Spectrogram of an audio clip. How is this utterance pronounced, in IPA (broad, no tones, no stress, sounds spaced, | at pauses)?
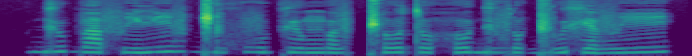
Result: ɡʲ u b a f i j i v ɡ͡ǁ i xʷ v u kʲ o ŋʷ a v ǁ o t o h o ɡʲ u v ɾ o ɡ͡ǁ u xʲ a v i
